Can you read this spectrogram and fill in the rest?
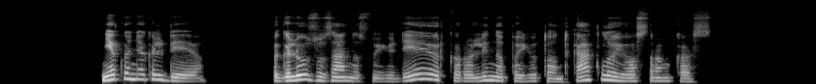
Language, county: Lithuanian, Klaipėda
